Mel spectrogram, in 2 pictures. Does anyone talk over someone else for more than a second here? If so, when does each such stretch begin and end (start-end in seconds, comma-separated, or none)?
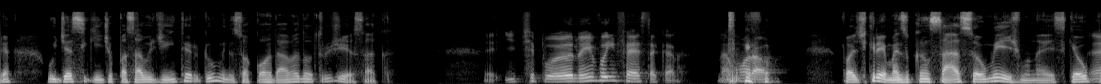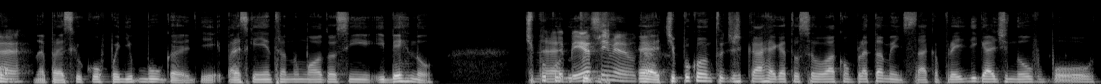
16.4-17.7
